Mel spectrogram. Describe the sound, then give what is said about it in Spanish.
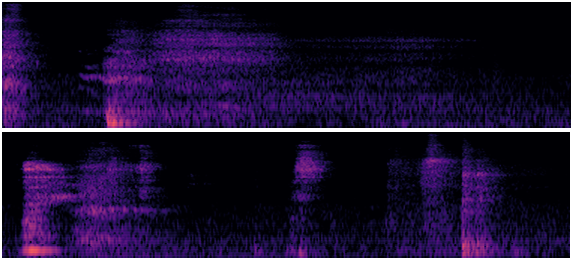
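Ragged breathing with sharp sniffling gasps and sobbing catches at irregular intervals, heavy and strained, as a woman cries hard. “Es que no me aguanto. Rompo, muchísimo a llorar.”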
